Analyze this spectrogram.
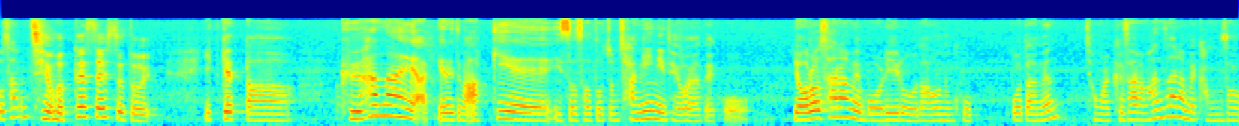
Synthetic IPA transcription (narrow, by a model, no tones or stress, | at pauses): osʰamt͡ɕʰiotʰe̞s͈ɯɭs͈udo | it̚k͈e̞t̚t͈a | kɯɦanae̞a̰jeɾedɯmnʔak̚k͈ie̞is͈ʌsʰʌdot͡ɕomt͡ɕaŋiɲidwe̞ʌjadwe̞ɡ̥o̰ | jʌɾʌsʰaɾame̞mʌɾiɾonaonɯnkok̚ | p͈odanɯn | t͡ɕʌŋmaɭkɯsʰaɾamɦansʰaɾame̞kamsʰʌ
